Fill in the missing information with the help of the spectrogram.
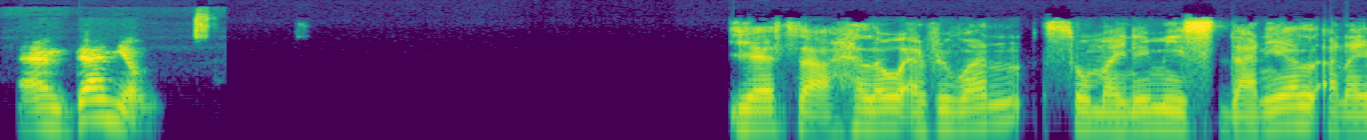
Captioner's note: French accent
